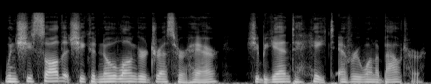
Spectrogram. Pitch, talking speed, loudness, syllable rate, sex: 120 Hz, 265 wpm, -19 LUFS, 6.4 syllables/s, male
